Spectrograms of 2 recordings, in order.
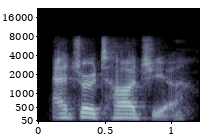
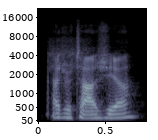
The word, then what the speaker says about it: Adrotagia: Adrotagia. Adrotagia. Yeah. Adrotagia. Whoa. Whoa. I'm going to do soft G on both Taravangian and See, I'm Adrotagia. coming back to that Nash sound with Adrotagia.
